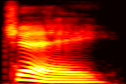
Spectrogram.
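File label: "J", British English; tuxpaint-stamps; symbols; alphabets; uppercase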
